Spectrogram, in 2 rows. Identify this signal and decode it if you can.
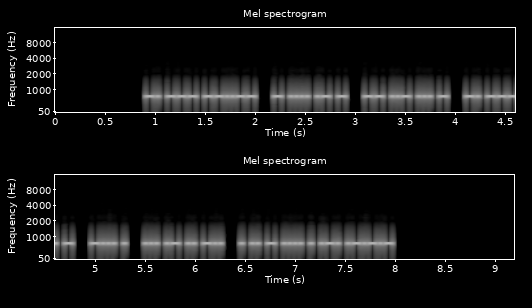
Morse code, heard as a keyed tone, about 44 wpm, 700 Hz. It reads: NO, THAT MUST NOT BE SAID EITHER.
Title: Sentences from Top 600 Words 45wpm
